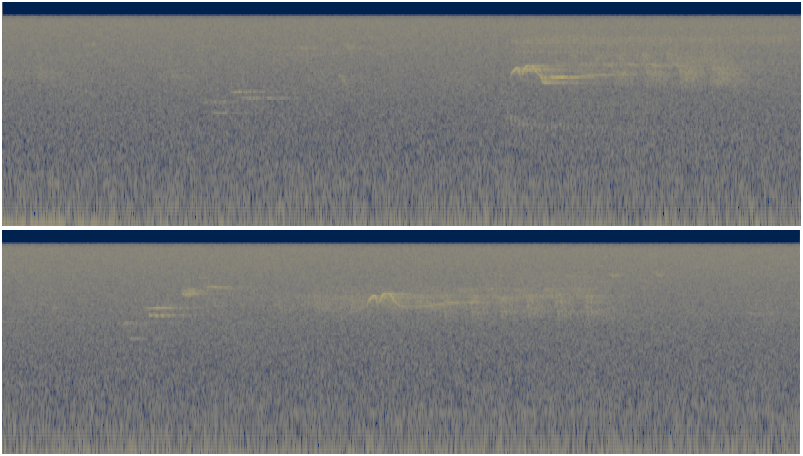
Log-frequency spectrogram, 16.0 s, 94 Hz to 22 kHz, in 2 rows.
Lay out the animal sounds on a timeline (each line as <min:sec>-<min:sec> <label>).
0:02.1-0:03.1 Wood Thrush (Hylocichla mustelina)
0:04.9-0:05.8 Eastern Wood-Pewee (Contopus virens)
0:05.0-0:07.9 Red Squirrel (Tamiasciurus hudsonicus)
0:05.2-0:07.7 Ovenbird (Seiurus aurocapilla)
0:09.2-0:10.2 Wood Thrush (Hylocichla mustelina)
0:11.3-0:12.8 Eastern Wood-Pewee (Contopus virens)
0:11.5-0:14.3 Ovenbird (Seiurus aurocapilla)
